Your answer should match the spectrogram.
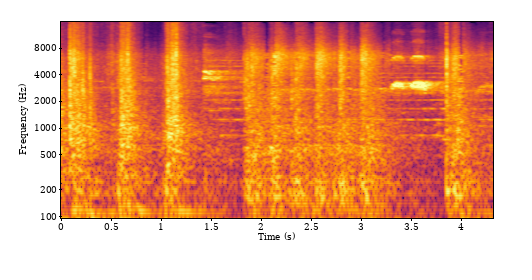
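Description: A marching drum group beating many frame drums and larger hand-held drums together, with loud unison strikes a little over half a second apart and the drums ringing between them.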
